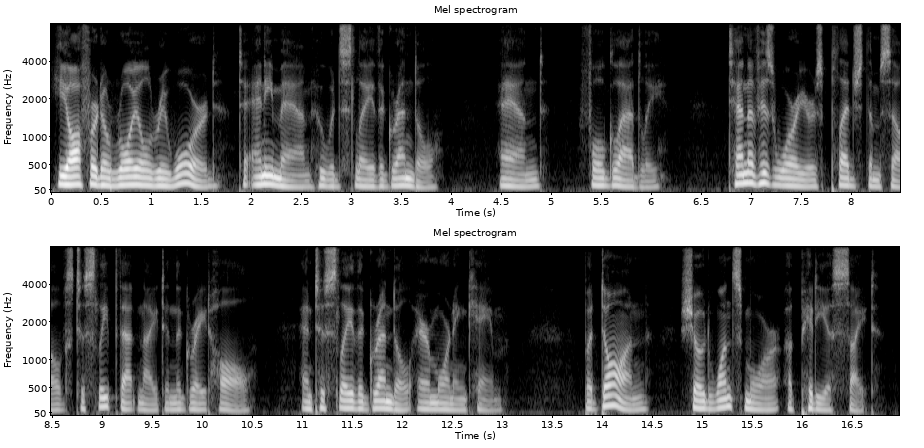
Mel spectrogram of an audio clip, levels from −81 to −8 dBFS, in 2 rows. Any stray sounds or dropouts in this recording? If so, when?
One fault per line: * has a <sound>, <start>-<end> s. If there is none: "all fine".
all fine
